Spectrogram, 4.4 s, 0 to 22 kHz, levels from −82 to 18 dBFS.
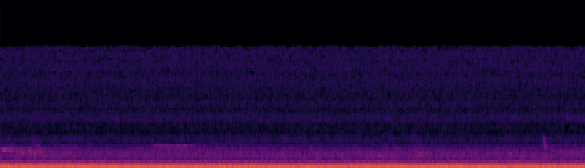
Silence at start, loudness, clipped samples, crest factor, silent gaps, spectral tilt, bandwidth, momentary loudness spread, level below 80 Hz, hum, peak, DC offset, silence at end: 0 s; -22 LUFS; under 0.1%; 12 dB; none; -10.5 dB/octave; 15.5 kHz; 2 LU; -24 dBFS; none; -8 dBFS; under 0.1%; 0 s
